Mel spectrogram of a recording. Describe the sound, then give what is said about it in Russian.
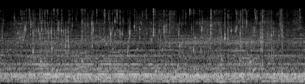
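A steady stream of water splashes and pours continuously onto the prayer stone of St. Seraphim of Sarov as Metropolitan Joseph repeatedly douses it after a moleben, with bright droplet spatters throughout and no voices. “Следуя старой традиции, сложившейся еще в дореволюционное время, митрополит Иосиф, совершив молебен преподобному Серафиму при пении правильца великого саровского старца, многократно облил водой, освященный молитвенным подвигом камень преподобного.”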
